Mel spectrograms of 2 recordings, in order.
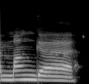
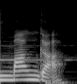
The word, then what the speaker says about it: manga: The actual pronunciation in Japanese, granted I'm not a Japanese person and I don't speak Japanese very well, so take this with a grain of salt, is manga. I'm pretty sure manga.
